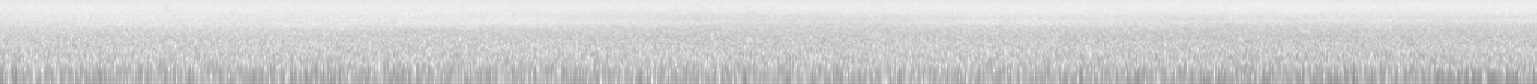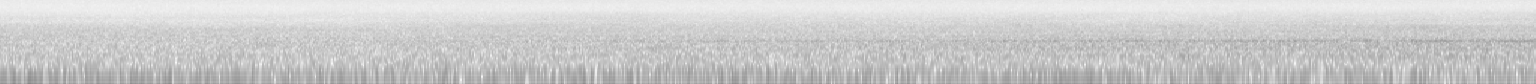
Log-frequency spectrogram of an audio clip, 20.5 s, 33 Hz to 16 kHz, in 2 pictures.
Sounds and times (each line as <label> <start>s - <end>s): trains 10.5s - 20.4s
